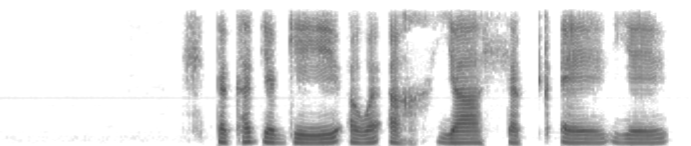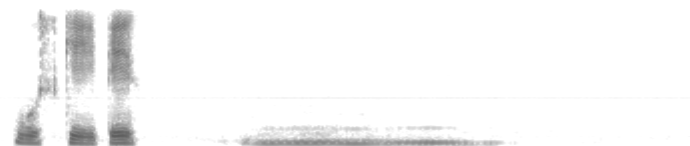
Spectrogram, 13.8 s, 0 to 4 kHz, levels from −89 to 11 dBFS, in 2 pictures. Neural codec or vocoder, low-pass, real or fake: none; 3.6 kHz; real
